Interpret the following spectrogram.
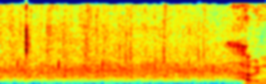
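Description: Audience applause, a steady clatter of many hands clapping that eases off near the end as a man begins to speak.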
